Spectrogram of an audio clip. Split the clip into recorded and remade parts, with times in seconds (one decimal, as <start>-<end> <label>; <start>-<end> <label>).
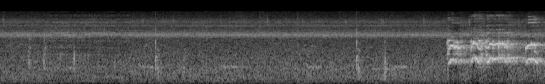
0.0-0.5 recorded; 0.5-1.3 remade; 1.3-5.5 recorded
